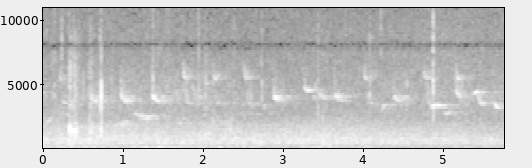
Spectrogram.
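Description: Outdoor ambience: a steady hiss of background noise with a small bird chirping repeatedly, short high notes that drop in pitch, about three a second.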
